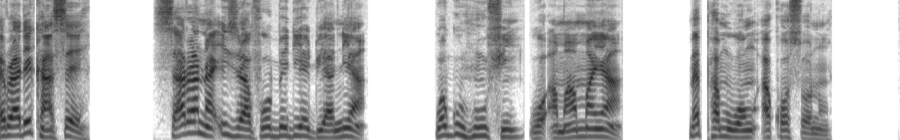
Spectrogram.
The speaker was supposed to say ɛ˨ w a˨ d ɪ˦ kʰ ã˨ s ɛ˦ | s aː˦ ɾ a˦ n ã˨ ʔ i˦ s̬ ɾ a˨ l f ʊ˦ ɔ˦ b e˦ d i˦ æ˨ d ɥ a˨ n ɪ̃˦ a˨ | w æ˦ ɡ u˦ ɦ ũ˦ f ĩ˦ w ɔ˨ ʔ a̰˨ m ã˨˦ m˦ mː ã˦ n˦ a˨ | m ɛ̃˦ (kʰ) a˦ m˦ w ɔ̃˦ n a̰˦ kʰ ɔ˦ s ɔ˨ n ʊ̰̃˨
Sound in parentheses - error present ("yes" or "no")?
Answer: yes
